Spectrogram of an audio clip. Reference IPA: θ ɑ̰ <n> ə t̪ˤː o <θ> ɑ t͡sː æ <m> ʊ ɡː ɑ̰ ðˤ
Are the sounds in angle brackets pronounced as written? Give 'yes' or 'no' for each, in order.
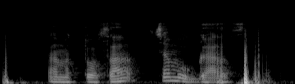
no, yes, yes

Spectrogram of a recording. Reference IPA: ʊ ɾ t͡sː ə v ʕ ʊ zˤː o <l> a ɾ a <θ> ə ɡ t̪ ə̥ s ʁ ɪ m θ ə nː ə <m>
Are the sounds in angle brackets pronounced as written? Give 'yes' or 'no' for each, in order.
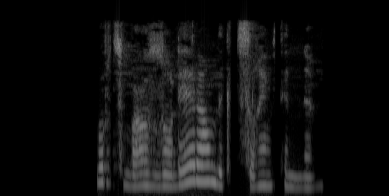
yes, no, yes

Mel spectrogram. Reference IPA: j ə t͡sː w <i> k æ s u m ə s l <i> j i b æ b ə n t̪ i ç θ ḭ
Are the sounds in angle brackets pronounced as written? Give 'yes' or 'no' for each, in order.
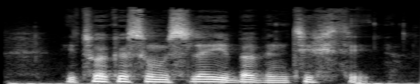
no, no

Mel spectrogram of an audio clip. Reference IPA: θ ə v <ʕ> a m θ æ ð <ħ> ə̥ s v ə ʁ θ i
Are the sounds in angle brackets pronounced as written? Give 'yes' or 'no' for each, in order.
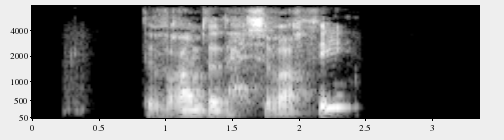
no, yes

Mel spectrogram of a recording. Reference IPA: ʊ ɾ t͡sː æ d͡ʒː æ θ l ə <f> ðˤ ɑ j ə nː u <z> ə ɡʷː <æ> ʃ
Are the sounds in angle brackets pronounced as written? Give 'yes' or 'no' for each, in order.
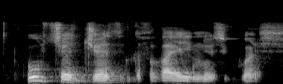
yes, no, yes

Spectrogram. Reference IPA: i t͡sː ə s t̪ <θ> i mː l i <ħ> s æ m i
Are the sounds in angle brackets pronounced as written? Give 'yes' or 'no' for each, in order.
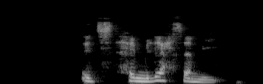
no, yes

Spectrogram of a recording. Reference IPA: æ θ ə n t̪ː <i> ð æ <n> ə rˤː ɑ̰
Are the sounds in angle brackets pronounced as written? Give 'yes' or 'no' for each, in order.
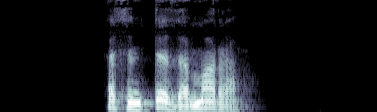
no, no

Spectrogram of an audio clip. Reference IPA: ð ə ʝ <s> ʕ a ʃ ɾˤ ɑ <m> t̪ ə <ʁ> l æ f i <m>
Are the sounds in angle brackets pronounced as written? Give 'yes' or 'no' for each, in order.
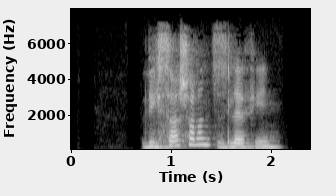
yes, no, no, no

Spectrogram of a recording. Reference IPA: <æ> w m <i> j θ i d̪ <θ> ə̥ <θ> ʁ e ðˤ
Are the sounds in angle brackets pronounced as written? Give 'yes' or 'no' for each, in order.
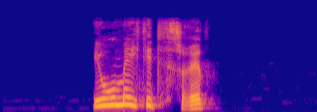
no, no, yes, no

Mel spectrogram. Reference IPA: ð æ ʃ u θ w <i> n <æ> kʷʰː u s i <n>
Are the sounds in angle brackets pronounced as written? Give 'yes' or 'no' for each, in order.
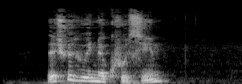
yes, yes, no

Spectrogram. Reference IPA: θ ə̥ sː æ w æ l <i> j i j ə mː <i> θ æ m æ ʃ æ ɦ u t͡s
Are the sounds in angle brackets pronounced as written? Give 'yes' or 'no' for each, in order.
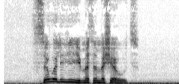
yes, no

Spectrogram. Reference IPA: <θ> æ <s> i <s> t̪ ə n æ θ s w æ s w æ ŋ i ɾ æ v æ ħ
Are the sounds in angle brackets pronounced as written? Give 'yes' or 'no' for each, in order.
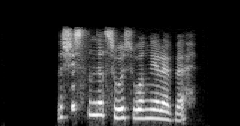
no, no, yes

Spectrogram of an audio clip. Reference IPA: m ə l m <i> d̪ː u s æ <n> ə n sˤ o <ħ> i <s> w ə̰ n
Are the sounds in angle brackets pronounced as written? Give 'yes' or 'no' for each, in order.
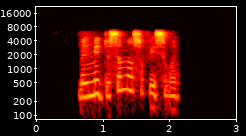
yes, no, no, yes

